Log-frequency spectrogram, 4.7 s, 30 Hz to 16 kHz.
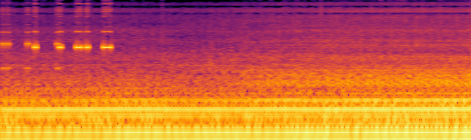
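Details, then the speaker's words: Ford Escape (2004–2011 range) no-start diagnosis, fuel pump driver control module: after a few chirps, steady rhythmic low hum without pulsing or cutting out; normal fuel pump operation. "we come down to our fuel pump and we listen closely we have a steady rhythmic fuel pump it doesn't even sound the same way as the voltage that this is signal sending through there so I know we're good to go"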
